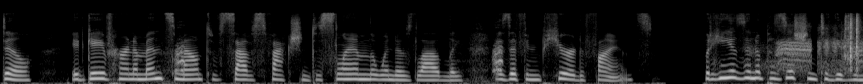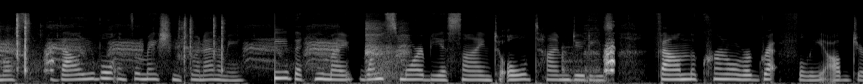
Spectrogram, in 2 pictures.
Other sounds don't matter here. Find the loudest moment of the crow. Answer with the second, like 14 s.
9 s.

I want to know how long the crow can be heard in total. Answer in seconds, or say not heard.
5 s.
